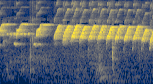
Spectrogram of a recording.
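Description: Canary singing: a few short high notes, then a fast, even trill of repeated notes, about ten a second, through the second half.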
